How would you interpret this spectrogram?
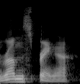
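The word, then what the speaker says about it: Rumspringa: van and it's it's to amish people on rum springer am i pronouncing that right yes yes that's where they're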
